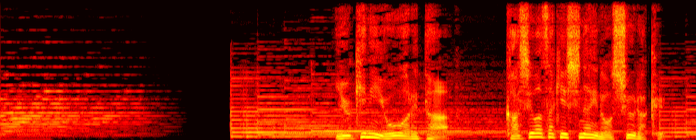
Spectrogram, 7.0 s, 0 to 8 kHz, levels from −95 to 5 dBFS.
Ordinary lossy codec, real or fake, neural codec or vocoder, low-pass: none; real; none; none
